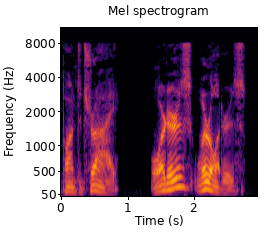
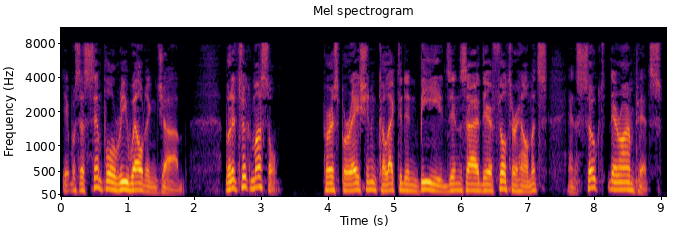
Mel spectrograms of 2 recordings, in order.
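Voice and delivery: plain reading voice

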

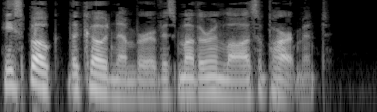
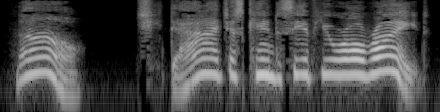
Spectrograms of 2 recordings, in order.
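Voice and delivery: put-on high, earnest boy's voice; a kid explaining himself to his dad; young son Ben.

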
